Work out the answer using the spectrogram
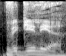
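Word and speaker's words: Wigilia: Vigilia is the correct pronunciation, which I think comes from vigil. – Okay, yeah, because so W is pronounced V. – Yeah, in Polish, and V is pronounced W.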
